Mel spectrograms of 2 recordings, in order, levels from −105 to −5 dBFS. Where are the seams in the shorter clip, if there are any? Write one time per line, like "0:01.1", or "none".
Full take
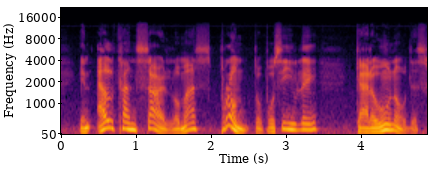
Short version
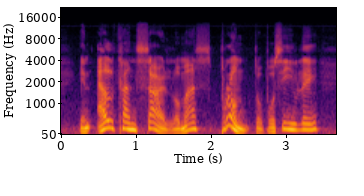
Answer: none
